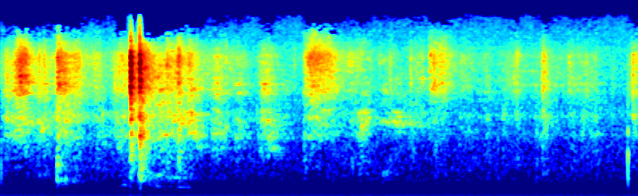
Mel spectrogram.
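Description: Two people drilling a hip-toss takedown and strikes on a padded mat: a sharp slap a little over a second in, with smaller knocks around it, then a run of short rustles of clothing and bodies moving on the mat that dies away.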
